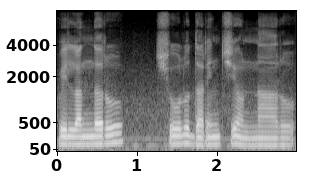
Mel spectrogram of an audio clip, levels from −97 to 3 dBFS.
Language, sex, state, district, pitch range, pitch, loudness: Telugu, male, Telangana, Hyderabad, 105-120 Hz, 115 Hz, -15 LUFS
